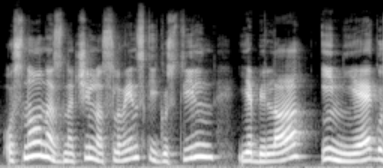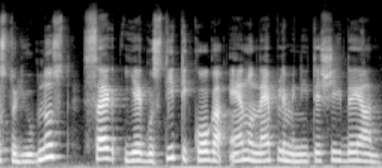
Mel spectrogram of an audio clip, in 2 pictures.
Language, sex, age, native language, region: Slovenian, female, 50-59, Slovenian, Drava region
